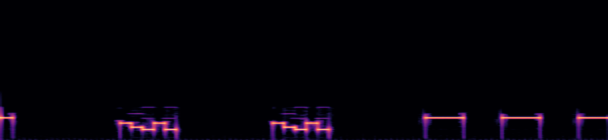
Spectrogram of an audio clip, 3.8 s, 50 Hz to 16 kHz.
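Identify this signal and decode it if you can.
Five-tone selective call (ZVEI), heard as quick runs of five tones, tones of about 70 ms. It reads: 85383 85383
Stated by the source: ZVEI five-tone selective call received on an SDR.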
